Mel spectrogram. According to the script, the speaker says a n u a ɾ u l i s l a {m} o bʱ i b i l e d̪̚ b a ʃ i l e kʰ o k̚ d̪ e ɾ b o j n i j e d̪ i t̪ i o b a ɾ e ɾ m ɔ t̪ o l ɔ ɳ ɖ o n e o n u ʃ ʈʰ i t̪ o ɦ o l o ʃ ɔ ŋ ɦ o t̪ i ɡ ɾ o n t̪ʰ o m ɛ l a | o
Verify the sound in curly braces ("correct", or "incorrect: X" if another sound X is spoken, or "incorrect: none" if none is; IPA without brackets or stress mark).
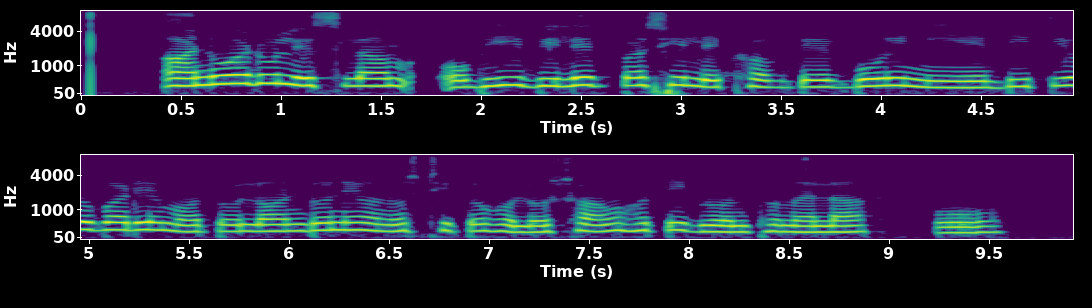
correct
